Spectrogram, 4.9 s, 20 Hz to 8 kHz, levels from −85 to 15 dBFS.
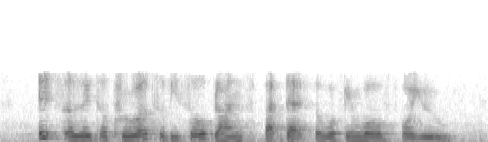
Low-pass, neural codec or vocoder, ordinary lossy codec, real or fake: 7.2 kHz; none; AAC, 16 kbps; real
